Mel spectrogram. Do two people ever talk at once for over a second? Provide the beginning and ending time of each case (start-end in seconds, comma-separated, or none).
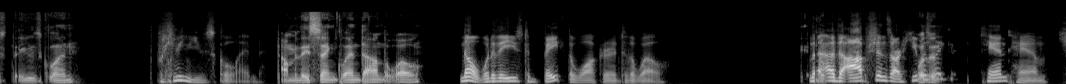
none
